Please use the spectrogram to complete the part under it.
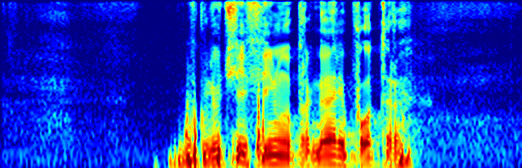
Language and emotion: Russian, neutral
